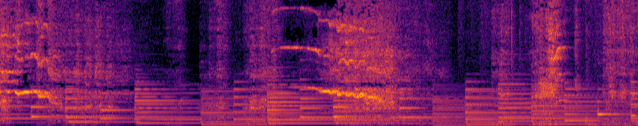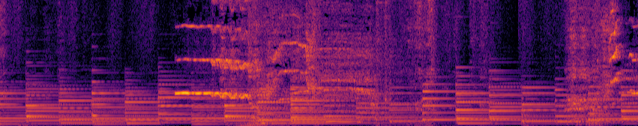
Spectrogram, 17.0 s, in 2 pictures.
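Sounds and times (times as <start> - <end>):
horse whinnying: 0.0 - 1.7, 2.3 - 5.7, 6.6 - 8.5, 10.8 - 14.4, 16.0 - 17.0
piano music: 0.0 - 17.0.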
